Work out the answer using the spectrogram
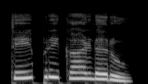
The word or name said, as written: ಟೇಪ್‍ರಿಕಾರ್ಡರು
